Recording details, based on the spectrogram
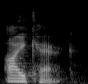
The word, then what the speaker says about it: ICIAC: or ICIAC, pronounced ICAC.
